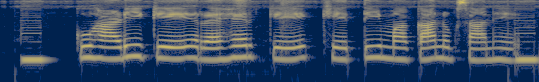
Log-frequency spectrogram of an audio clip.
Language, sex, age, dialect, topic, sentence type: Chhattisgarhi, female, 18-24, Eastern, agriculture, question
